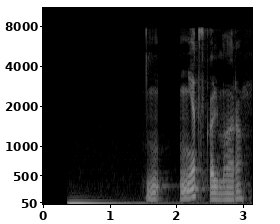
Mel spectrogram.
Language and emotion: Russian, neutral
